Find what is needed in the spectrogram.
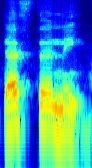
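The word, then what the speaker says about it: Deztenì: D-E-Z-T-E-N-I. Destiny.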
